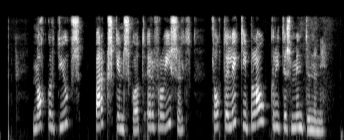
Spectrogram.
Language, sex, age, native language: Icelandic, male, 12, Icelandic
